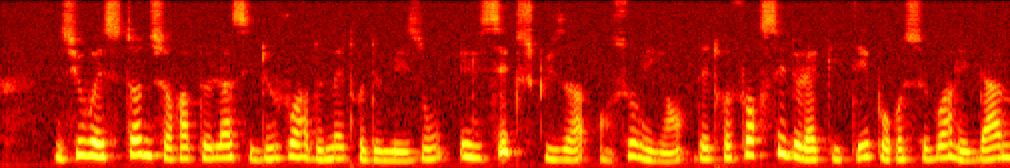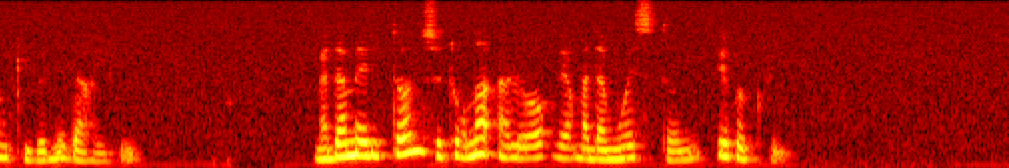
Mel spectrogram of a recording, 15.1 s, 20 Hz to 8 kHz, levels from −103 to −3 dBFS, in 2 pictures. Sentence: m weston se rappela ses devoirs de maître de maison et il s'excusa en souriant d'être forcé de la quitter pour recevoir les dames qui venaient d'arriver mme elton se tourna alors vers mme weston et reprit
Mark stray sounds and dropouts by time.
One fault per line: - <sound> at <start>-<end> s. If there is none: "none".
none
